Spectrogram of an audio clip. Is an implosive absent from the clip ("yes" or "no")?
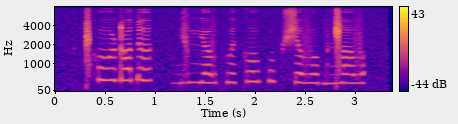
no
